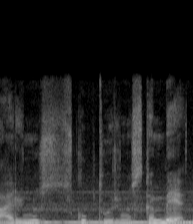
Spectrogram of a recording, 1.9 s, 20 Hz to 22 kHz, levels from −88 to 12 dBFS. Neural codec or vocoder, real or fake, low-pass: none; real; 14.4 kHz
